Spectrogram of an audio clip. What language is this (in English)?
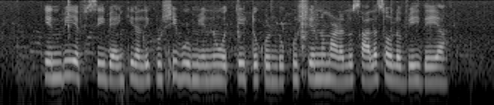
Kannada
